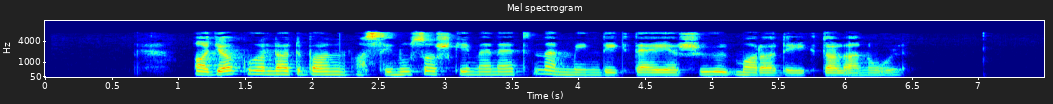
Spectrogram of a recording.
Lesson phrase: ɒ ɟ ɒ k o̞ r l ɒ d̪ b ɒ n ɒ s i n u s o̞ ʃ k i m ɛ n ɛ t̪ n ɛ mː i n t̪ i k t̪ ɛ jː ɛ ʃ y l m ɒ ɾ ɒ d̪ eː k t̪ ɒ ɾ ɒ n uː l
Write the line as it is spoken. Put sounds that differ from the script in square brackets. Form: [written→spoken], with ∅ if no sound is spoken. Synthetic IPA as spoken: ɒ ɟ ɒ k o̞ r l ɒ d̪ b ɒ n ɒ s i n u s o̞ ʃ k i m ɛ n ɛ t̪ n ɛ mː i n [t̪→d̪] i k t̪ ɛ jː ɛ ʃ y l m ɒ ɾ ɒ d̪ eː k t̪ ɒ [ɾ→l] ɒ n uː l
